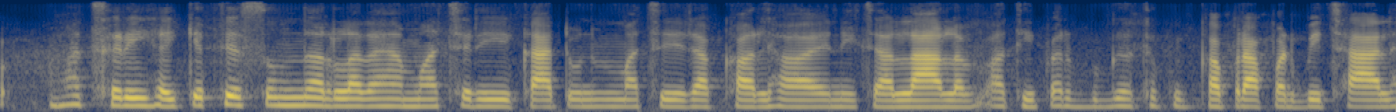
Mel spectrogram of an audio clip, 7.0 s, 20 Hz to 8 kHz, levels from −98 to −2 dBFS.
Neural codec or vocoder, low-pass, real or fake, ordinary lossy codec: codec, 16 kHz, 2 kbps, X-Codec, HuBERT features, trained on LibriSpeech; 7.2 kHz; fake; none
